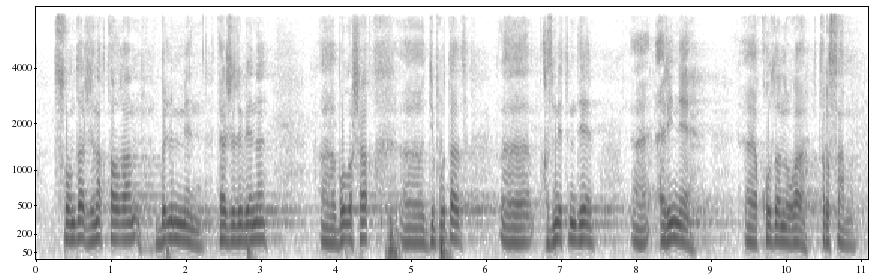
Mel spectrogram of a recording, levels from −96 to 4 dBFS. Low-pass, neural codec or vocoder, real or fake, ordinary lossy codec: 7.2 kHz; none; real; none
